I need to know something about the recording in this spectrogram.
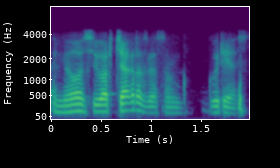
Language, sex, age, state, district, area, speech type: Kashmiri, male, 45-60, Jammu and Kashmir, Bandipora, rural, conversation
